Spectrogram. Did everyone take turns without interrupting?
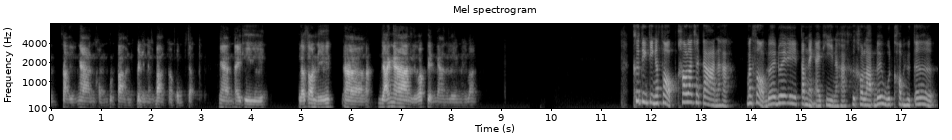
Yes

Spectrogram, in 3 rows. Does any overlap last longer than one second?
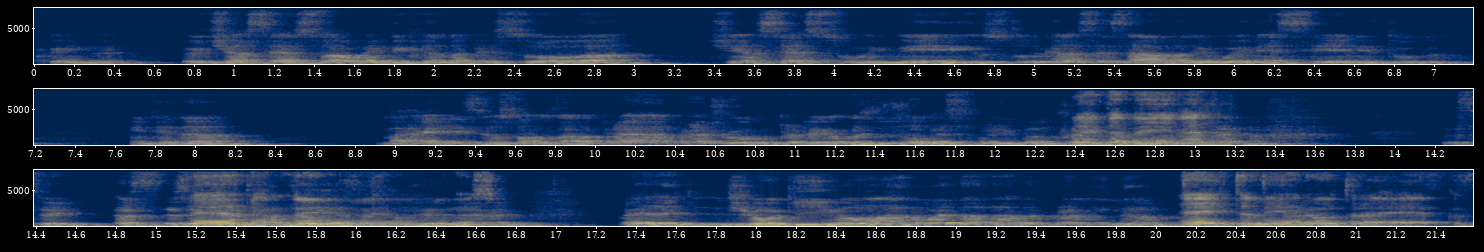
Yes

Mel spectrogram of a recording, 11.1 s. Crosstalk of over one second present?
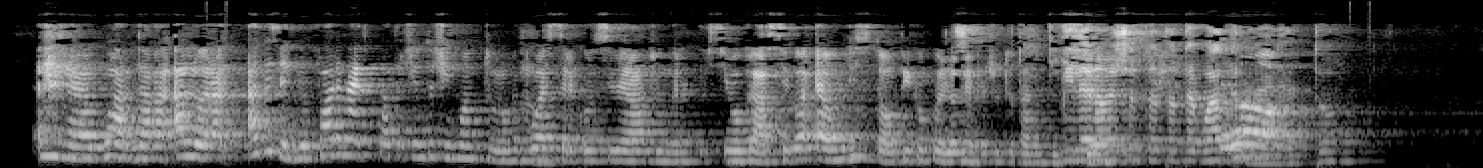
No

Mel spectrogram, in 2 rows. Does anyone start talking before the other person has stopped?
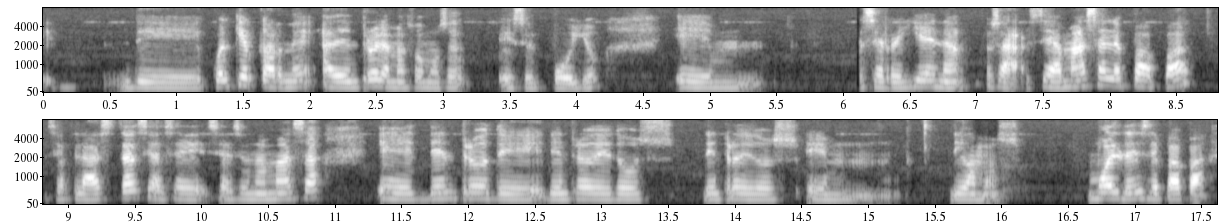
No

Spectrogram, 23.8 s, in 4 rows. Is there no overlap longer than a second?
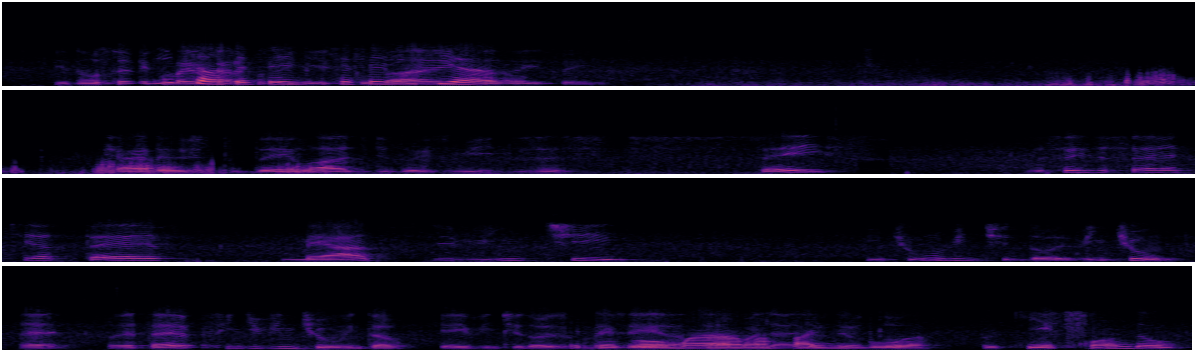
No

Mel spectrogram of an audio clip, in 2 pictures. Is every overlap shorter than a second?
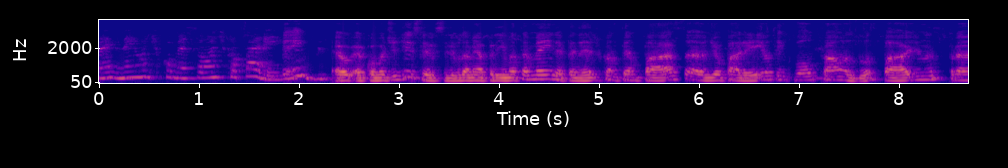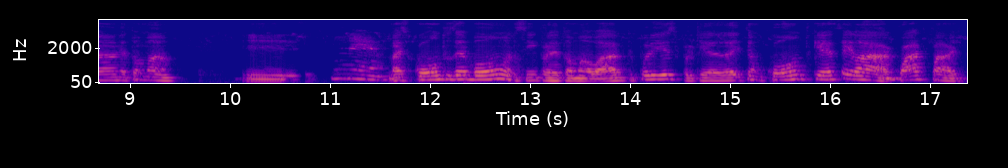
Yes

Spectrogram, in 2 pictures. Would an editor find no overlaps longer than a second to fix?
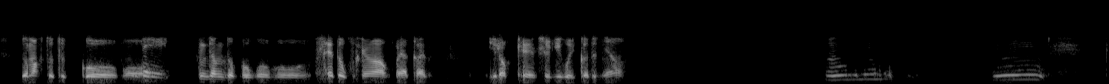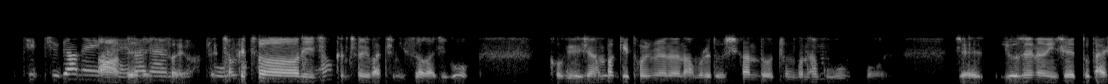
No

